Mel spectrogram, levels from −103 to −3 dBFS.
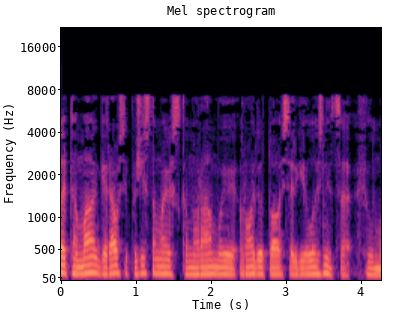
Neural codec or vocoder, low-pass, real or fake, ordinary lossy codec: none; 7.2 kHz; real; MP3, 32 kbps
